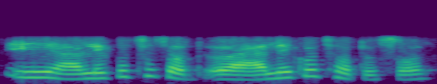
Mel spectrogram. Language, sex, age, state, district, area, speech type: Nepali, female, 30-45, West Bengal, Kalimpong, rural, conversation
